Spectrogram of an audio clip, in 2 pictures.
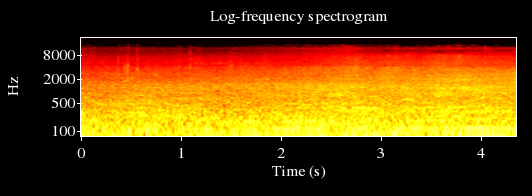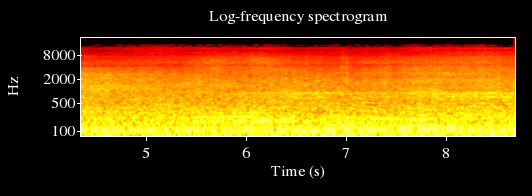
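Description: Road traffic on a town street: cars and motorbikes passing close by, making a steady rumble of engine and tyre noise.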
